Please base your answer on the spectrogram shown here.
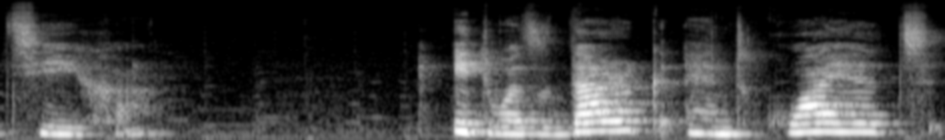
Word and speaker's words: Тихо: В комнате было темно и тихо. It was dark and quiet in the room. Тихо. Quietly. So E is stressed, O is not stressed. Let's pronounce it as A to sound like native.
